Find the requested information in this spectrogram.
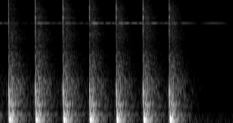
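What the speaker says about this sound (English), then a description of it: "I just pinch a little bit the anchor. When this is the type of anchor that you're using, I just pinch a little bit here," Seven sharp, evenly spaced hammer strikes driving a pinched plastic wall anchor into a wall during a range hood installation in a mobile home, loud and close, with no talking, then quiet.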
